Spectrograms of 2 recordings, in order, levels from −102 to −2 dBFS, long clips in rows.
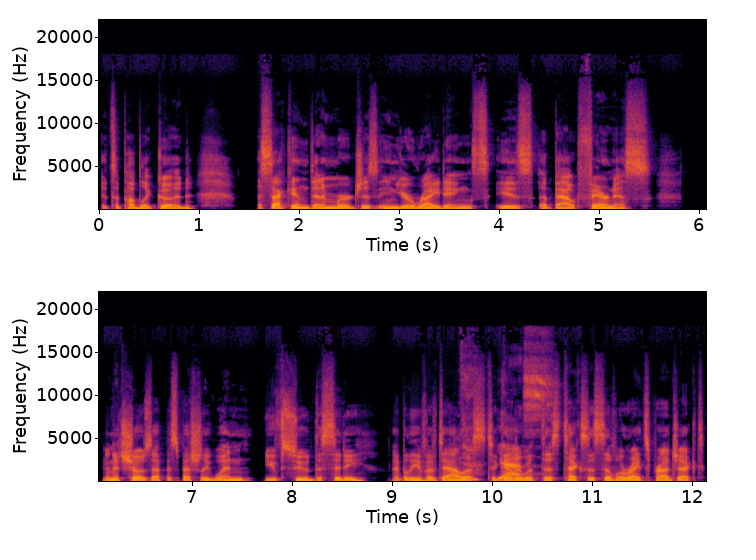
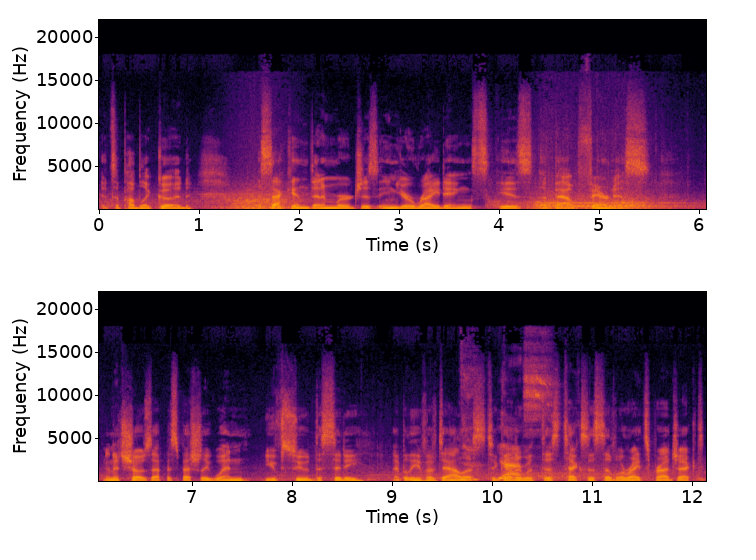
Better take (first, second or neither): first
